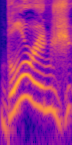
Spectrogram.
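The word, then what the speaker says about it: Blorenge: Blorange is a real place, and it really rhymes with orange.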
